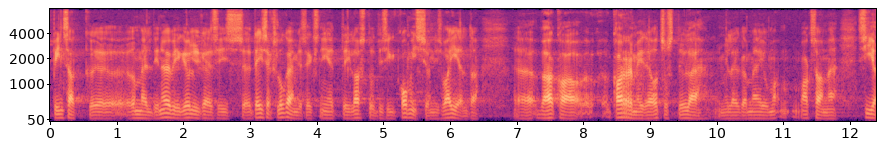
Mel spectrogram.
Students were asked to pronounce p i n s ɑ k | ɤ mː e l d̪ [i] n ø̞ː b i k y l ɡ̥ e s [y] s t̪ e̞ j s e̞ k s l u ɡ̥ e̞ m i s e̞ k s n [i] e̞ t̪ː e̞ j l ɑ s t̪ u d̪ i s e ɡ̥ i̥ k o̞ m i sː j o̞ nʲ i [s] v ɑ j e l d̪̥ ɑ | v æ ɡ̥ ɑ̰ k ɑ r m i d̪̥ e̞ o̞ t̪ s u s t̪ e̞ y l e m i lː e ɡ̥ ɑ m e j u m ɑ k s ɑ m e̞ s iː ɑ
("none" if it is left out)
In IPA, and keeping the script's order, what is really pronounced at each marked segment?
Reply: i, i, iː, s

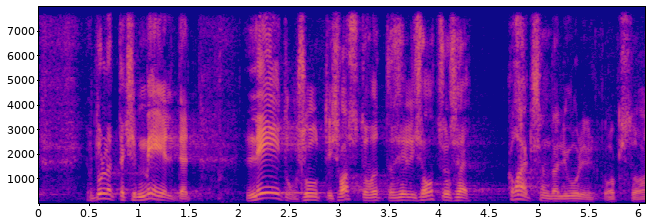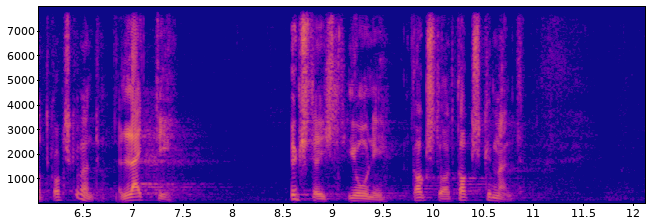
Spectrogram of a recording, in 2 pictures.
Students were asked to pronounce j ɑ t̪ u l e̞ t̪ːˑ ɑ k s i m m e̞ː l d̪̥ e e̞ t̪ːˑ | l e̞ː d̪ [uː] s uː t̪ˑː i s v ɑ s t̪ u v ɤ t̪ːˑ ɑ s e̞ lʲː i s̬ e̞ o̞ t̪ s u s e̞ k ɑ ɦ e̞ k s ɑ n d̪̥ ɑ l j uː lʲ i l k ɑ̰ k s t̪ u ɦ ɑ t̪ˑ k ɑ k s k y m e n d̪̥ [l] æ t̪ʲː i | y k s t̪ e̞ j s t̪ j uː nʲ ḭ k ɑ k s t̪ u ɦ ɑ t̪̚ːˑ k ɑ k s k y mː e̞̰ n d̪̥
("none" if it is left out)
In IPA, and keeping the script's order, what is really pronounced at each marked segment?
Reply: u, l

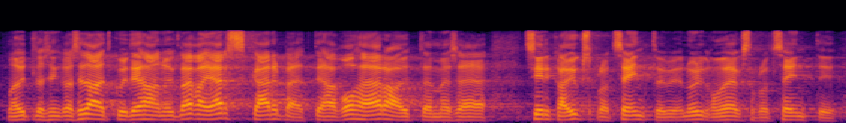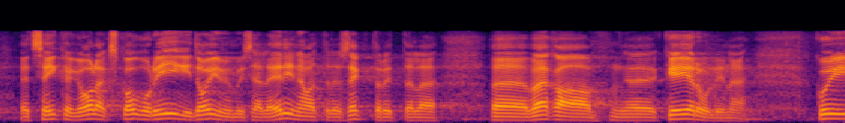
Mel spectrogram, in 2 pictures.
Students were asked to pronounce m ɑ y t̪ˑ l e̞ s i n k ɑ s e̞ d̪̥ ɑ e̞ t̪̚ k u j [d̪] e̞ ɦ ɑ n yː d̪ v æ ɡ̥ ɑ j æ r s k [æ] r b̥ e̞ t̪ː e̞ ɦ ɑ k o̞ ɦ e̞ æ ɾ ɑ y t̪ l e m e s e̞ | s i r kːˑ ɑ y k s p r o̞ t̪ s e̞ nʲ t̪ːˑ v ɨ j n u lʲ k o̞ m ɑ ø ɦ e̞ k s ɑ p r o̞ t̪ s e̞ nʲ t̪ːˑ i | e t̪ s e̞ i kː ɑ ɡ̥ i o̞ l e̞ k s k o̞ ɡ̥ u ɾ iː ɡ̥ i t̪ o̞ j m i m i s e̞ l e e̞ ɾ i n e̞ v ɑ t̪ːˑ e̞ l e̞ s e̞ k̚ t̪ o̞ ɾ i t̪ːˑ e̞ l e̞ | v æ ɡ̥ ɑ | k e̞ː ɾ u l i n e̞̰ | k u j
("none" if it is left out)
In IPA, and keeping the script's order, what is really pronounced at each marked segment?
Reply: t̪, æ

